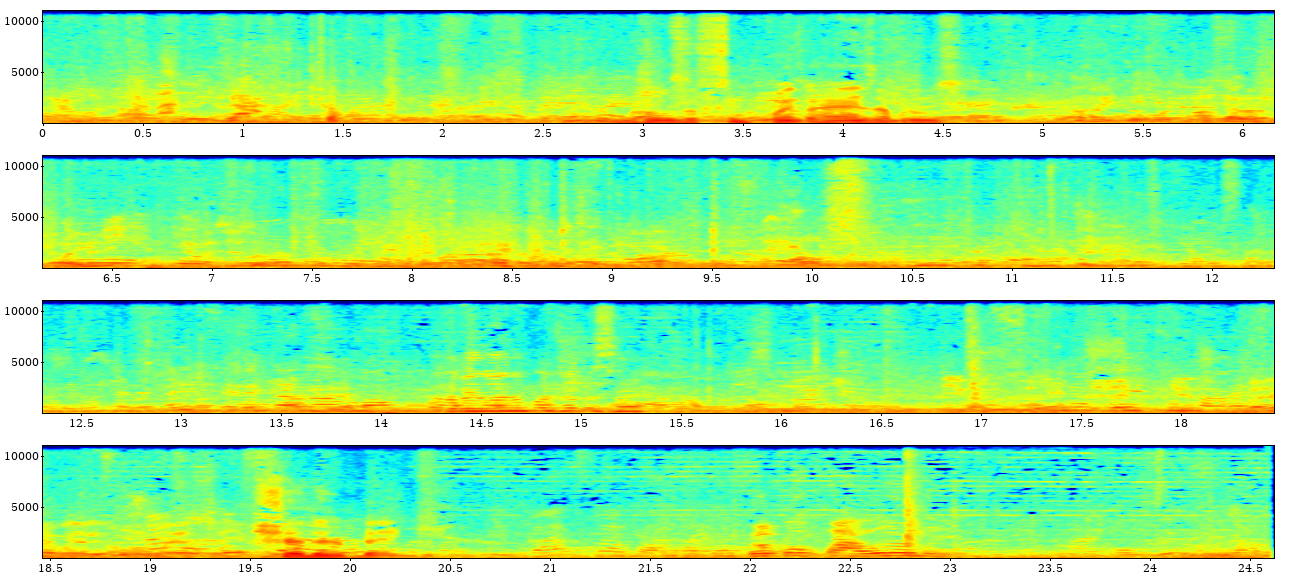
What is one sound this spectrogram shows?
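A busy crowd murmurs and chatters outdoors.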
